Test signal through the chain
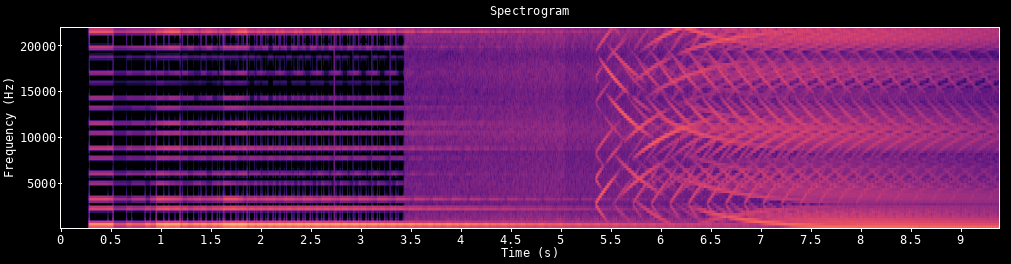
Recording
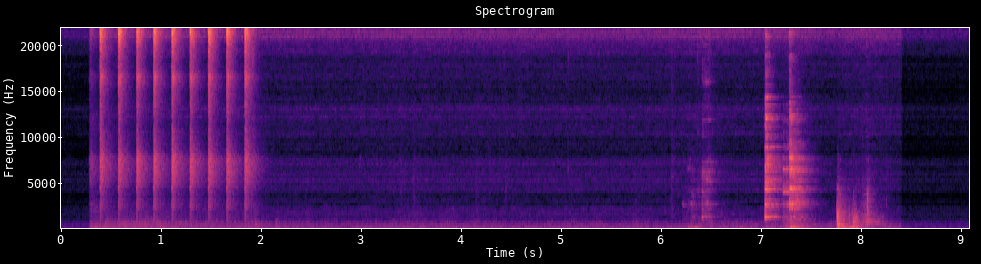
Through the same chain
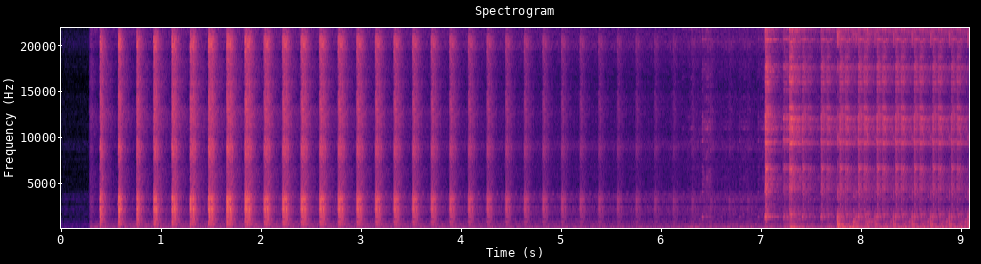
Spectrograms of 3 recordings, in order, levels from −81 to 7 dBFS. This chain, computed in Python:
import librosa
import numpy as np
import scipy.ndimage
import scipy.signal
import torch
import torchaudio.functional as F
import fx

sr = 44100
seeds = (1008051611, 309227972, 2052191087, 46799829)

y = fx.bit_reversed(x, sr, seeds[0], block=16)
y = fx.echo_swell(y, sr, ms=186, loudest=5, wet_db=-7)
y = F.gain(torch.from_numpy(y), -1.5).numpy()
